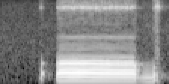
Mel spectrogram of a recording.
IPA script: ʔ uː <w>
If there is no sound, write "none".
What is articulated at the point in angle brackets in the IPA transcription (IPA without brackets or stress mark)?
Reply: b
